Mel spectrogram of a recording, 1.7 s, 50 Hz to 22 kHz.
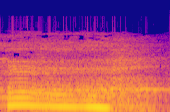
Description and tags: Loud Ooh-TiSh 01
Someone sighing breathing out from my university group.
snoring, unprocessed, sleeping, muffled, ooh, loud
